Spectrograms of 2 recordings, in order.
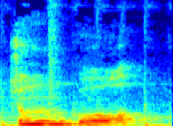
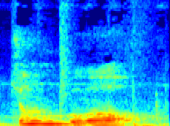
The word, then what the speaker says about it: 中国: Okay, so we learned that ZH is pronounced just like you pronounce the DGE in judge. Okay. And the tip of the tongue should be on the roof of the mouth. Okay. And by the way, Chungkuo means China. Okay. And you already know that G is pronounced like K. Okay. That's why Chungkuo, Chungkuo.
